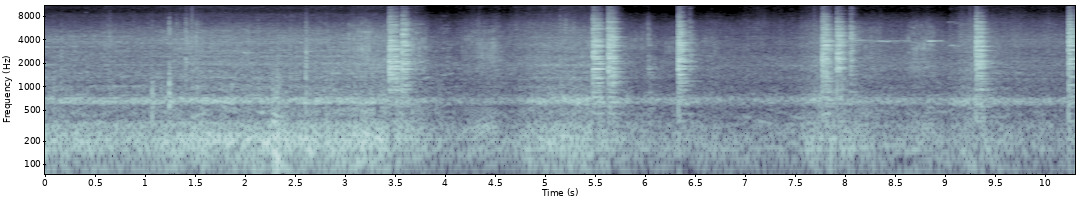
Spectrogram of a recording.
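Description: Metal spatula striking and scraping on a flat iron griddle while an egg is cooked, about six sharp clacks in the second half, some in quick pairs, over a steady hum.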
